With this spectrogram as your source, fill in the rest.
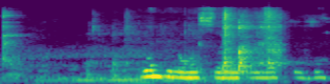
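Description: Spoons and dishes being washed in a large kitchen clink and clatter in the background, a few sharp metallic taps beneath a person talking.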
